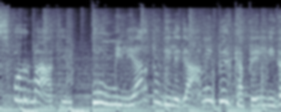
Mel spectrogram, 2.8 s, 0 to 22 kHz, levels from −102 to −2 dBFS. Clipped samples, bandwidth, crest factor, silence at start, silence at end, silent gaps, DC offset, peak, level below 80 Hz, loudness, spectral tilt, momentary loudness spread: under 0.1%; 19 kHz; 14 dB; 0 s; 0 s; none; under 0.1%; -4 dBFS; -28 dBFS; -17 LUFS; -4.5 dB/octave; 3 LU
